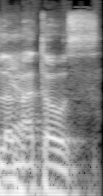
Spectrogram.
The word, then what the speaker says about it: Matos: How do you say it? Because I say Matos, but like, is it Mato? No, you're close enough. It's Matos. Matos, like that?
